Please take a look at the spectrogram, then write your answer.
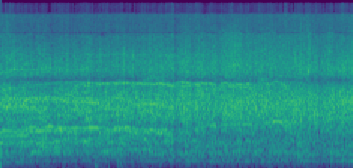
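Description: A large crowd at a political rally for Donald J. Trump applauds and cheers steadily. The dense clapping is loud and close and holds without a break throughout.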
